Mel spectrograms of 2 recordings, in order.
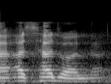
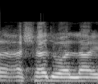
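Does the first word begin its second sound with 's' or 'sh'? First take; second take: s; sh. First: The first word is said with an 's' sound. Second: The first word is said with a 'sh' sound. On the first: "يجعل الشين سينا" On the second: "يجعل الشين سينا"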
